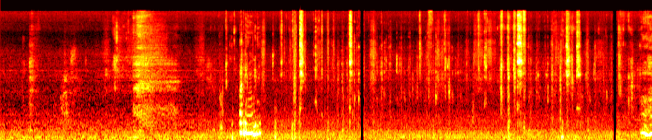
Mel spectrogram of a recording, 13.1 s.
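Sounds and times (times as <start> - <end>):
person chewing crunchy salad: 6.2 - 12.8.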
